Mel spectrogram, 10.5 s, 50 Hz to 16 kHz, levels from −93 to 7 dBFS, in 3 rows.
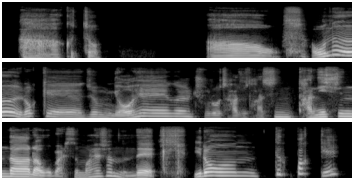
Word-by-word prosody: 아 - - -6
그쵸. - - -10 1.0
아 120 +4 -2 0.5
오늘 230 - +5
이렇게 155 -4 -4
좀 140 -4 -11
"여행을 180 - -2
주로 130 -3 -12
자주 115 -1 -12
다신 145 +1 -9
다니신다."라고 160 -2 +4
말씀하셨는데 180 +5 -1 0.4
이런 220 +1 +4 0.2
뜻밖의 310 -3 -4
170 Hz, 205 characters per minute, -22 LUFS, 135-210 Hz, 1.0 s, 오늘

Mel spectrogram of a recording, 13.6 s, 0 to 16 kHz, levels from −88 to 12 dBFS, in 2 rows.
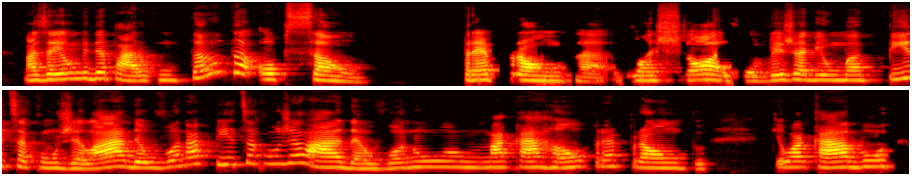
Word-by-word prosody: Mas 185 +2 -1
aí 210 - +3
eu 225 +2 -1
me 245 0 -5
deparo 185 -8 +1
com 185 +1 -10
tanta 455 - -2
opção, 195 -9 0 0.7
pré-pronta, 180 -5 +1 0.2
gostosa, 180 +3 +2
eu 160 0 -6
vejo 195 +5 -2
ali 195 -1 -2
uma 185 0 -4 0.2
pizza 240 +1 -3
congelada, 195 +2 +3
eu 200 0 -3
vou 235 +6 -7
na 320 +3 -1
pizza 325 +1 -9
congelada, 340 - +3
eu 170 0 -6
vou 190 +4 -8
no 225 0 -9
macarrão 220 0 +1
pré-pronto 195 -8 -4 0.5
que - - -12
eu 225 - -5
acabo 225 +2 +3
210 Hz, 130 wpm, -22 LUFS, 185-230 Hz, 0.7 s, aí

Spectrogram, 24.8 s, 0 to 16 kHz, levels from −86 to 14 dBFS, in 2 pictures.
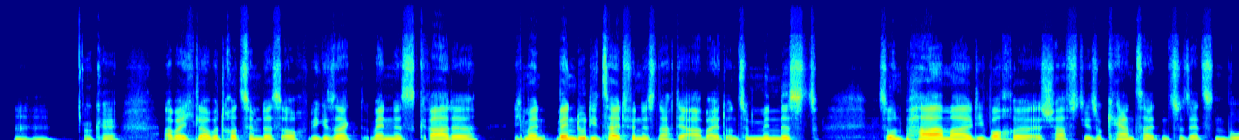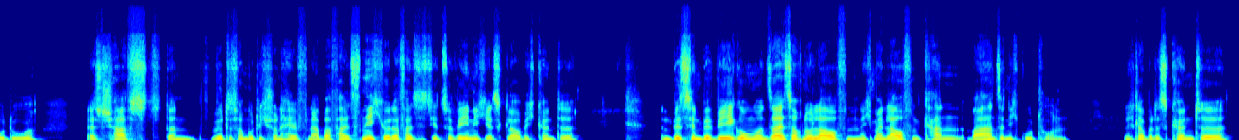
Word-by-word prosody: Mhm, 90 -3 -9 0.3
okay. 90 -3 -8 0.5
Aber 105 +2 +2
ich 110 - -3
glaube 110 -1 +2
trotzdem, 110 -4 -2
dass 90 -1 -2
auch, 95 -1 -3
wie 100 -1 -5
gesagt, 90 -3 -2
wenn 95 +3 -1
es 90 -3 -4
grade 100 0 +2 0.4
ich 105 - -9
meine, 115 -3 +2
wenn 125 +6 +7
du 150 - +7
die 130 -4 -2
Zeit 115 -2 +3
findest 110 -8 -3
nach - - -5
der - - -2
Arbeit 90 +3 -2
und 100 0 -8
zumindest 120 +3 -1 0.6
so 110 - +1
'n 105 -2 +1
paar 120 +3 +7
Mal 110 -3 +4
die 100 -3 -5
Woche 100 -4 +2
es 85 0 -5
schaffst, 95 -1 -5
dir 100 - -3
so 95 0 -7
Kernzeiten 100 -3 -4
zu 95 +2 -9
setzen, 90 -1 -6
wo 90 +1 -2
du 90 0 -3 0.5
es - - -4
schaffst, - - -3
dann 95 -2 -4 0.2
wird 110 +1 -1
es - - -7
vermutlich 105 -2 -4
schon 100 - -5
helfen. 100 +1 -4
Aber 95 +1 -1
falls 110 +4 -2
nicht, 145 -3 +2
oder 100 -2 +3
falls 105 -3 -2
es 100 - -9
dir 105 0 -6
zu 100 +3 -6
wenig 110 -3 +1
ist, 90 -2 -5
glaube 90 -2 -2
ich, 90 - -14
könnte 95 -2 -5 0.9
'n 105 -1 -4
bisschen 120 -1 +3
Bewegung 110 +1 +5
und 110 -2 0
sei 110 +1 +7
es 130 +3 +3
auch 130 - 0
nur 115 -2 +5
Laufen. 105 -3 +4
Ich 100 - -8
meine, 110 -1 0
Laufen 120 +1 +2
kann 135 +4 -4
wahnsinnig 115 +2 -1
gut 110 0 -7
tun. - - -11 0.6
Und - - -8
ich 95 - -8
glaube, 105 +1 -1
das 100 -2 -3
könnte 110 -2 +1
105 Hz, 200 wpm, -26 LUFS, 95-115 Hz, 0.9 s, wenn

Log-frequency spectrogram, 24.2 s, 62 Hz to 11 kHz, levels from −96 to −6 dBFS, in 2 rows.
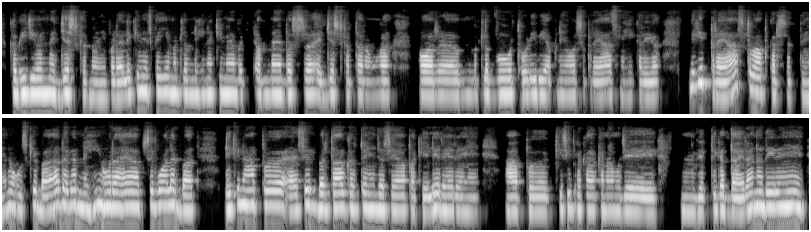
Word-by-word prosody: कभी 160 +1 +4
जीवन 165 0 +5
में 160 - +4
एडजस्ट 160 +2 0
करना 140 -1 -6
नहीं 135 0 -5
पड़ा 135 0 +1
है। 140 - +3
लेकिन 160 +4 0
इसका 175 0 -4
ये 175 0 +1
मतलब 160 -1 -2
नहीं 155 -1 -2
है 155 - -5
ना। 160 - +2
कि 165 - -3
मैं 160 0 +4
अब 155 -1 -3 0.2
अब 150 - -2
मैं 155 0 +5
बस 155 0 -2
एडजस्ट 155 0 -2
करता 150 +1 -5
रहुँगा, 145 0 -3 0.5
और 150 0 +5 0.6
मतलब 155 -1 -4
वो 155 0 +3
थोड़ी 150 +1 0
भी 155 0 0
अपने 150 0 -6
ओर 150 0 -4
से 145 -1 -13
प्रयास 145 +2 -2
नहीं 140 0 -14
करेगा। 135 0 -1 0.5
देखिए, 240 +5 +3
प्रयास 145 +12 +2
तो 195 - +1
आप 170 -1 +2
कर 150 -1 -1
सकते 140 0 -11
हैं 145 +3 -5
ना, 180 -1 0
उसके 160 +5 -3
बाद 180 +7 +2
अगर 200 +1 +1
नहीं 175 +2 +2
हो 185 -1 +5
रहा 180 -1 +5
है 185 - +2
आपसे, 180 +1 -1
वो 195 +2 +2
अलग 195 -4 +1
बात। 155 -1 +3 0.5
लेकिन 165 +6 +2
आप 200 -1 0 0.4
ऐसे 155 +6 0
बर्ताव 170 +1 +3
करते 165 +1 -2
हैं 165 -1 +2
जैसे 160 -1 0
आप 155 0 -1
अकेले 145 +3 0
रह 155 0 0
रहे 150 -1 -4
हैं, 140 0 -9 0.4
आप 145 0 +1 0.5
किसी 165 +1 -4
प्रकार 155 -1 -2
का 155 - -2
ना 150 0 -3
मुझे 150 -1 -1 0.8
उम, 145 -1 -4
व्यक्तिगत 145 +2 -1
दायरा 140 +4 +3
ना 185 0 +3
दे 180 - +4
रहे 180 0 +3
हैं 185 -1 +2
155 Hz, 195 wpm, -24 LUFS, 145-170 Hz, 0.8 s, जीवन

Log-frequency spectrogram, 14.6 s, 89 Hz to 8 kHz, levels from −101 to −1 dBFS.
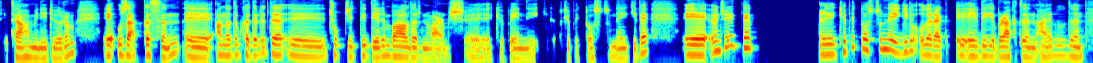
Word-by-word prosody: tahmin 135 -1 +1
ediyorum. 130 +6 -4 0.4
Eee, - - +4
uzaktasın. 165 +1 +2
Eee, 140 -3 +2
anladığım 165 +1 -1
kadarıyla 160 -1 0
da, 170 -1 +6
eee, 150 -3 -3
çok 160 -1 -5
ciddi 155 +2 -6
derin 155 +3 -1
bağların 140 -4 +2
varmış, - - +1
eee, - - -7
köpeğinle 130 -1 -6
ilgili, - - -10 0.3
köpek - - -13
dostunla - - -6
ilgili. 145 +10 -1 0.5
Eee, 170 0 +7
öncelikle, 270 +6 0 0.9
eee, 170 0 0
köpek 215 +10 -6
dostunla 245 0 +1
ilgili 205 +1 +2
olarak, 150 -6 +2
eee, - - +1
evde, 155 +1 -3
iii, 150 -2 -2
bıraktığın, 145 -1 +2
ayrıldığın, 155 -2 -4
155 Hz, 130 wpm, -24 LUFS, 145-175 Hz, 0.9 s, Eee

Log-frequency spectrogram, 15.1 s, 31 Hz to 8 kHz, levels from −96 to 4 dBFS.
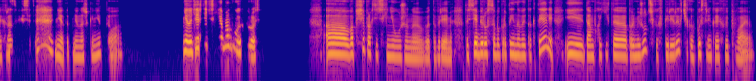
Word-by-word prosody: их 165 - -10
развесить. 480 - -6 0.4
Нет, 170 -5 -2
это - - -11
немножко 165 +1 -5
не 195 +3 -5
то. 205 -2 -10 1.2
Не, 240 -1 +10
ну 230 - +10
теоретически 305 - +3
я 340 - +2
могу 305 -9 -2
их 220 - +2
бросить. 170 0 0 1.3
А, 200 -1 +7
вообще 205 +8 +2
практически 205 -5 -4
не 175 -1 -4
ужинаю 160 - -6
в - - -11
это 75 - -8
время. 75 -1 -4 0.2
То - - -22
есть 185 - +1
я 210 - +9
беру 210 +1 +3
с - - +2
собой 190 -2 -1
протеиновые 190 -2 -3
коктейли, 240 - -1 0.2
и 195 -3 0
там 175 -1 -1
в - - -18
каких-то 185 -1 0
промежуточках, 180 +2 -3
в - - -12
перерывчиках 185 -3 -4
быстренько 175 -4 -4
их 165 - -8
выпиваю. 165 +2 -7
190 Hz, 160 wpm, -23 LUFS, 175-210 Hz, 1.3 s, Не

